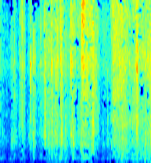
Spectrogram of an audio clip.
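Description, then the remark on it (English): Crisp crinkling of paper packaging being carefully pulled open, a continuous run of rustling crackles with brief sharper bursts, no voices present. “I'll try to open this up carefully. I know Shane like to keep dropping paper.”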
